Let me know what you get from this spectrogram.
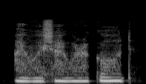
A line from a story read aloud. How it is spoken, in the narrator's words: he breathed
